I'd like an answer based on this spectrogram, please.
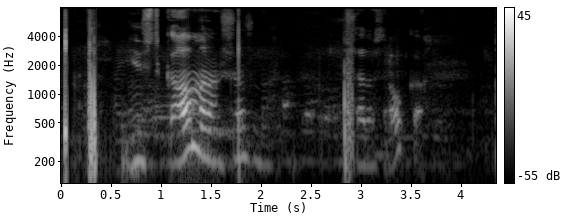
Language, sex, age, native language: Icelandic, other, 18-19, Icelandic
